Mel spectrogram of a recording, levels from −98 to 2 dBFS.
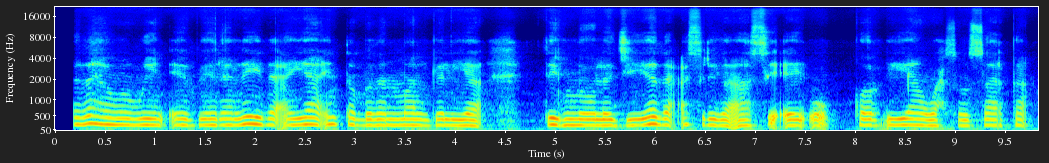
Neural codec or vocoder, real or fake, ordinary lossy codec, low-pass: codec, 44.1 kHz, 7.8 kbps, DAC; fake; none; none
